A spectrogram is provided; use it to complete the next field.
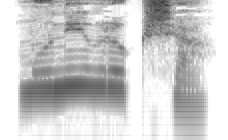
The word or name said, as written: ಮುನಿವೃಕ್ಷ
